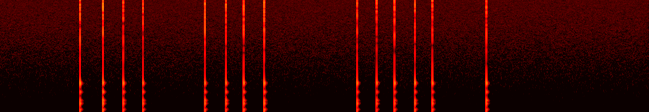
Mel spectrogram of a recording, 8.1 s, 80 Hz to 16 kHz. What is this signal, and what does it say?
Tap code, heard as knocks on wood, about 4 knocks a second. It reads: TV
